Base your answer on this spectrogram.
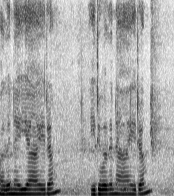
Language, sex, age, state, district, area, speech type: Malayalam, female, 45-60, Kerala, Thiruvananthapuram, rural, spontaneous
